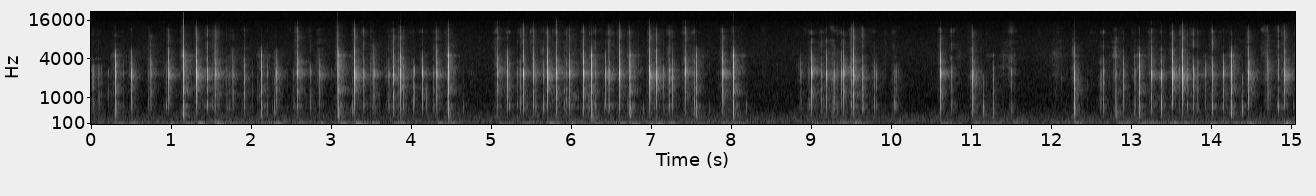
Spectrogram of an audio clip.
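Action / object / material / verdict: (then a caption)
tap / aluminum-case mechanical keyboard with PBT keycaps / aluminum, plastic / none. Typing on a Xinmeng M71, a purple-backlit 70% mechanical keyboard with an aluminum case and PBT keycaps, resting on a desk mat, with fingertips of both hands striking the keys. Bursts of quick, bright, clacky keystrokes are heard, each dying away almost instantly, with brief quiet pauses between runs of typing.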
